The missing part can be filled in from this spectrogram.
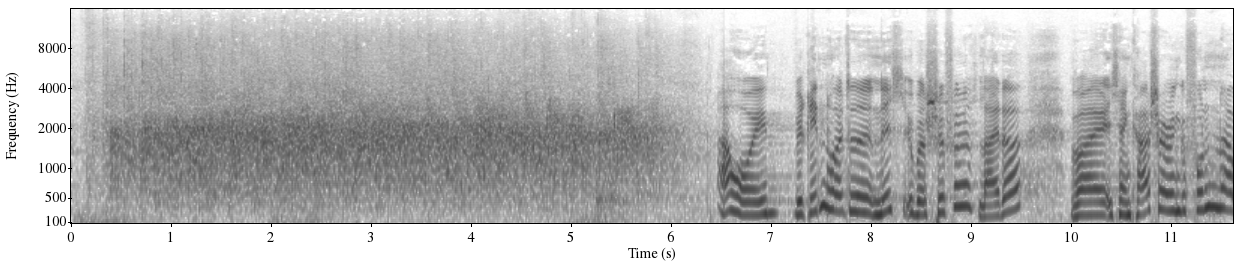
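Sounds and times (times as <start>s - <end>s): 
audience at a talk applauding: 0.0s - 6.4s
speech: 6.5s - 11.6s.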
